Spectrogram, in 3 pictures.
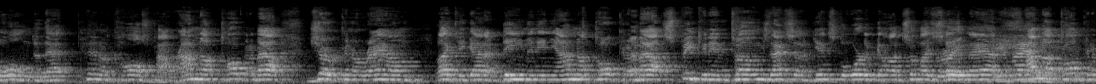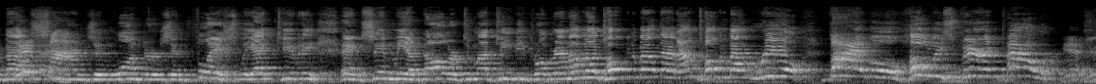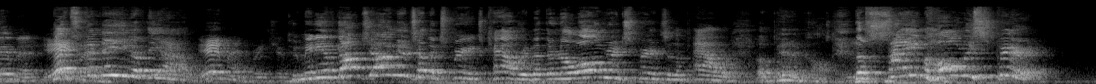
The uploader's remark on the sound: We recorded the whole service, including the hymns and special music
